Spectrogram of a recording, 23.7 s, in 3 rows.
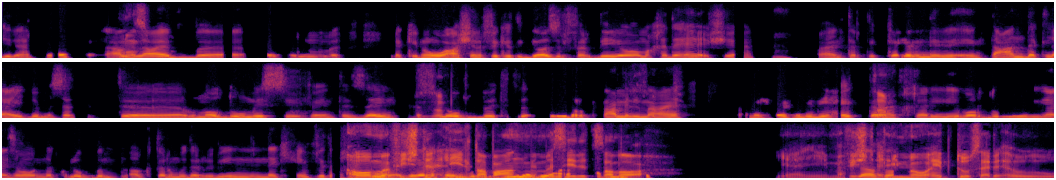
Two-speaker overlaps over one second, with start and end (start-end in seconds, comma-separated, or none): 18.4-20.5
